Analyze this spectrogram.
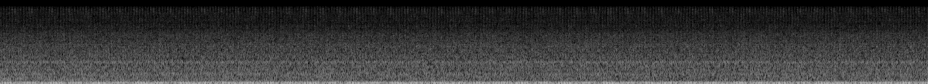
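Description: A diesel semi truck engine idles with a low, even throb.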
